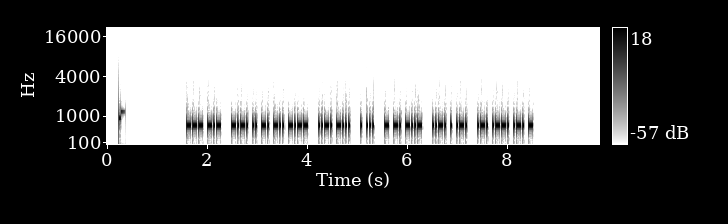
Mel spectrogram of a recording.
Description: Morse code, heard as a keyed tone, about 40 wpm, 700 Hz. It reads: OK CINDY FB ES TNX FER RPRT
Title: K1USN SST QSO Practice 40wpm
